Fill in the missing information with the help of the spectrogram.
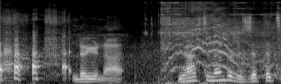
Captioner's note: laughing amusingly; zipper zipping rapidly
